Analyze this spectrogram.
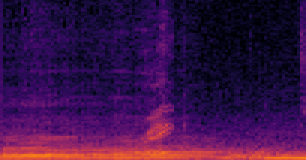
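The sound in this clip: A race car engine revs under throttle on a racetrack during a driving lesson. It is a loud, steady harmonic drone with a brief upward swoop in pitch partway through.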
